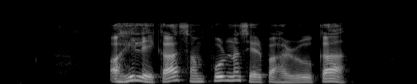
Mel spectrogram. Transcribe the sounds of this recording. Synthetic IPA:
ʌɦilekasʌmpurnʌserpaɦʌɾuka

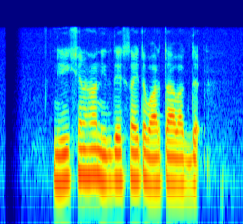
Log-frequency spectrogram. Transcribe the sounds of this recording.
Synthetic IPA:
niɾiːkʂɐnɐɦaːniɾd̪eːʃə̥sɐit̪əʋaːrt̪aːʋak̚d̪ə

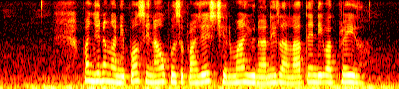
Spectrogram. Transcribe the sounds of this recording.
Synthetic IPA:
paɲd͡ʒənəŋanipɔsinaub̥ɔ̤səpɾaɲt͡ʃɛsd̥ʒ̥ɛ̤rmanjunanilanlat̪ɛndiwat̪̚b̥ɾaɪl

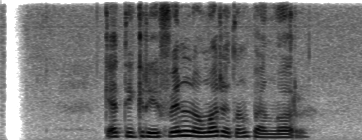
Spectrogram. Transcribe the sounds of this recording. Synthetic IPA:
kɛd̪̥iɡɾefɪnloŋɔd̥ä̤t̪əŋb̥a̤ŋɔr

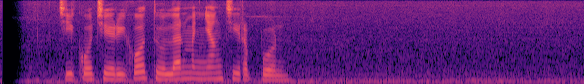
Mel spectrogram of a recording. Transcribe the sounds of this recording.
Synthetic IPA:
t͡ʃikod̥ʒ̥e̤ɾikod̪̥o̤lanməɲaŋt͡ʃiɾəb̥ɔ̤n

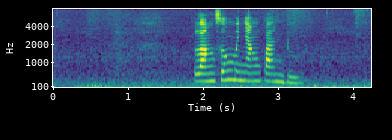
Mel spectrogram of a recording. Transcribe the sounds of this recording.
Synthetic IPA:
laŋsʊŋməɲaŋpanɖ̪u

